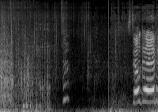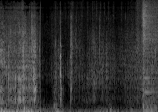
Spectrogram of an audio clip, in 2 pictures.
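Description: Fat-tyre electric bike skidding and going down on a loose gravel trail, a low rumble in the first second, then a woman's brief high-pitched cry about three seconds in, followed by scattered knocks and crunches of gravel.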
